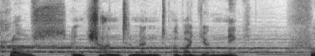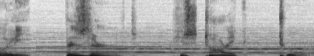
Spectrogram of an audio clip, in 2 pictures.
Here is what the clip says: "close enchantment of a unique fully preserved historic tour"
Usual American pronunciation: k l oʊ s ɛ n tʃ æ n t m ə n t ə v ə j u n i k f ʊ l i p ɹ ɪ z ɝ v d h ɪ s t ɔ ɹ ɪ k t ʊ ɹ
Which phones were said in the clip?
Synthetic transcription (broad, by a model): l oʊ s ɛ n tʃ æ n t m ə n t ə v ə j u n i k f ʊ l i p ɹ ɪ z ɝ v d h ɪ s t ɔ ɹ ɪ k t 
